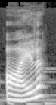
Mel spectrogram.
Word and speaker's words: aisle: Aisle, asthma, baguette, croissant, or maybe Americans say croissant, candle, Christmas, and now this one.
